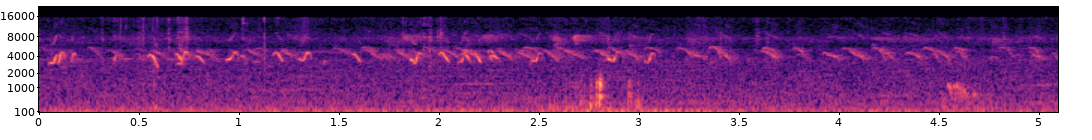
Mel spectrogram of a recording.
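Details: Chicks just hatched, still in the nest with the hen feeding them, make a rapid run of shrill peeps that thins out midway, with a couple of sharp taps and a faint lower note.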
